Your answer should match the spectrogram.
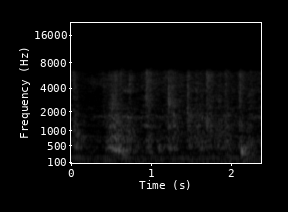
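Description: Faint handling sounds, soft rustles and a few light knocks, over a steady low hum, as someone reaches for and moves a small container.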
